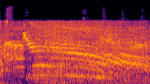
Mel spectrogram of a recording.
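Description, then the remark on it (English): A huge Ball Arena crowd erupts in loud, continuous cheering and screaming after Aaron Gordon's game-winning shot, a dense roar with a sustained tone sliding slowly downward over it for the full second and a half. “Aaron Gordon puts the Ball Arena crowd into a frenzy.”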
